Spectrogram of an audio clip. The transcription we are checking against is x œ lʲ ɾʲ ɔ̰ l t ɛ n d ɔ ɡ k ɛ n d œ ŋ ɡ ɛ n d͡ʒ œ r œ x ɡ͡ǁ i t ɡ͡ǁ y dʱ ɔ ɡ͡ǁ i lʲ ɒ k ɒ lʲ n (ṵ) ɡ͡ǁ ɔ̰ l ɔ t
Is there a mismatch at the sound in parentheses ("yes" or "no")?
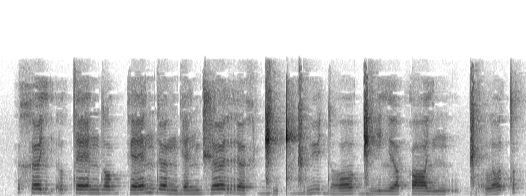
no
